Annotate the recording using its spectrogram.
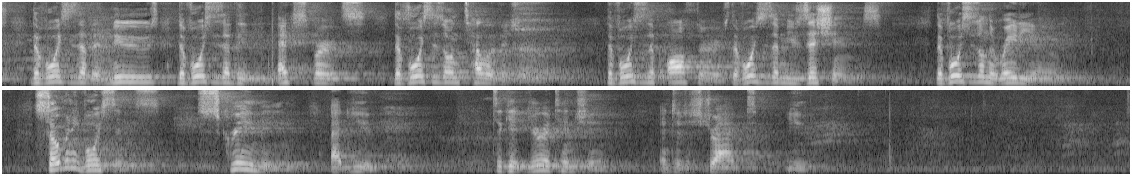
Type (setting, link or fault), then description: setting, large echoing room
